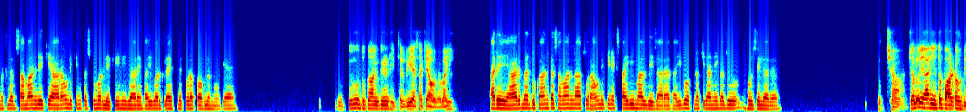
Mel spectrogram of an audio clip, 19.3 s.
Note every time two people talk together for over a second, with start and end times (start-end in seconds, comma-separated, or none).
none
